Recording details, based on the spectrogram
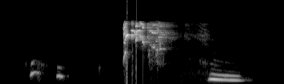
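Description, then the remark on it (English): A pet bird gives two tiny chirps, then a sudden loud, harsh squawk, followed by a short, lower whistled call. Clear, with no talking. “Oh, someone's being a cute bird.”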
